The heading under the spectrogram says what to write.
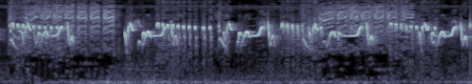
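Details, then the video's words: Prinia lure call, the red-headed prenjak type used to draw birds in for trapping: loud zigzag whistles alternating with rapid buzzy trills, phrases repeating roughly every one and a half seconds. "suara pikat prenjak paling ampuh, simpanan lama dari pemikat terdahulu cocok untuk pancingan prenjak"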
